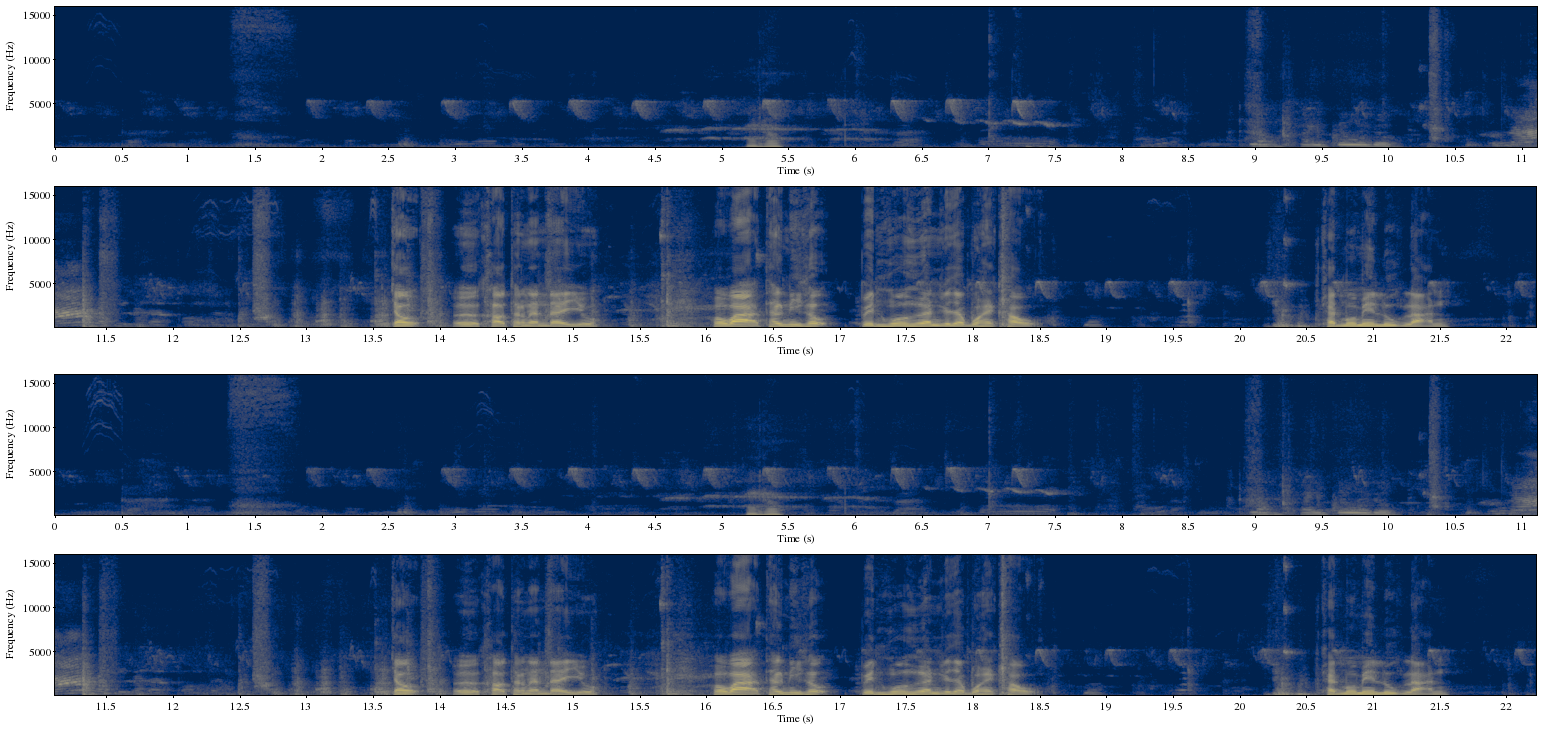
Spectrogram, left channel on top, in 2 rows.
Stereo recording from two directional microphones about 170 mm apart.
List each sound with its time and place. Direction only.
1.4 s snort: 25° right (ahead or behind)
5.1 s speech: 5° right (ahead or behind)
8.9 s a sound: 5° left (ahead or behind)
13.6 s speech: 25° left (ahead or behind)
20.6 s speech: 30° left (ahead or behind)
